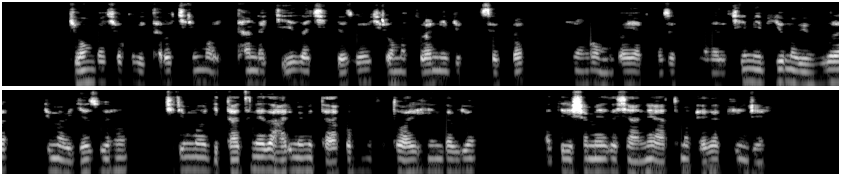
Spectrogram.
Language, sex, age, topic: Kinyarwanda, male, 18-24, health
